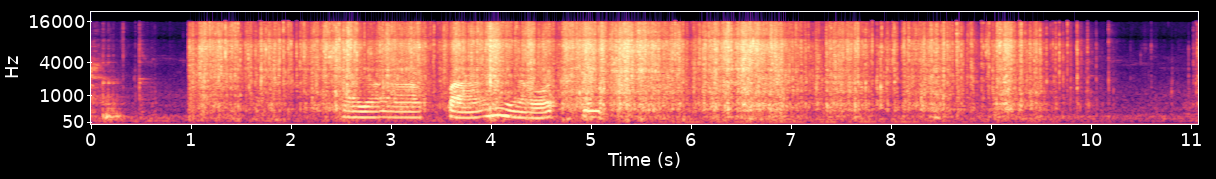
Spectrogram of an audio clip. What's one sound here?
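A plastic bag rustles and crinkles loudly.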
